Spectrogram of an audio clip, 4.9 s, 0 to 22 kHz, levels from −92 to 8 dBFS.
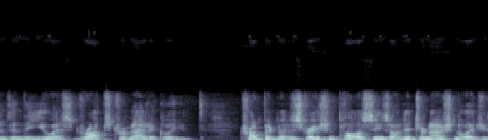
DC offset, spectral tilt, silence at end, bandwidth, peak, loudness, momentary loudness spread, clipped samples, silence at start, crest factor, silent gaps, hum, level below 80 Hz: under 0.1%; -5.5 dB/octave; 0 s; 8 kHz; -4 dBFS; -21 LUFS; 9 LU; under 0.1%; 0 s; 18 dB; none; none; -62 dBFS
